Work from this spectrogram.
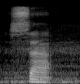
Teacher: Ujung lidah berada pada halaman dua gigi seri bawah sehingga keluar sa atau sin keluar di antara dua gigi seri dan bawah, hurufnya sin.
